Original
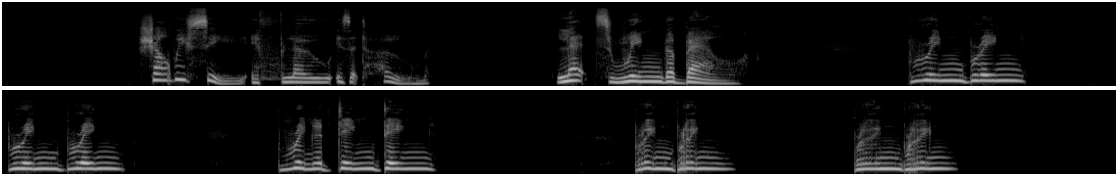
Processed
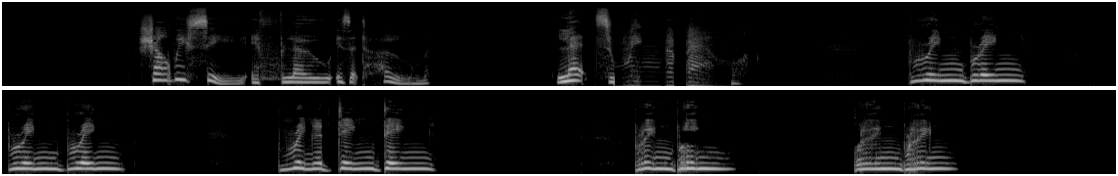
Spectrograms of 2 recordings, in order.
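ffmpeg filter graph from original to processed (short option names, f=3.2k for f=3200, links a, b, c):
-filter_complex "[0:a]asettb=1/sr,asplit=3[a][b][c];[a]atrim=end=6.124[d];[b]atrim=start=6.12:end=7.3,asetpts=PTS-STARTPTS,afade=t=in:d=0.004:c=qsin,afade=t=out:st=1.176:d=0.004:c=qsin,highpass=f=1.1k:w=0.5412,highpass=f=1.1k:w=1.3066,highshelf=f=7.6k:g=-7.5,aeval=exprs='max(val(0),0)':c=same[e];[c]atrim=start=7.296[f];[d][e]acrossfade=d=0.004:c1=hsin:c2=qsin[g];[g][f]acrossfade=d=0.004:c1=qsin:c2=hsin,asettb=1/sr,asplit=3[h][i][j];[h]atrim=end=17.924[k];[i]atrim=start=17.92:end=19.73,asetpts=PTS-STARTPTS,afade=t=in:d=0.004:c=qsin,afade=t=out:st=1.806:d=0.004:c=qsin,asuperstop=centerf=2200:order=12:qfactor=1.2,aecho=1:1:7:0.74,atrim=end_sample=79821[l];[j]atrim=start=19.726[m];[k][l]acrossfade=d=0.004:c1=hsin:c2=qsin[n];[n][m]acrossfade=d=0.004:c1=qsin:c2=hsin"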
